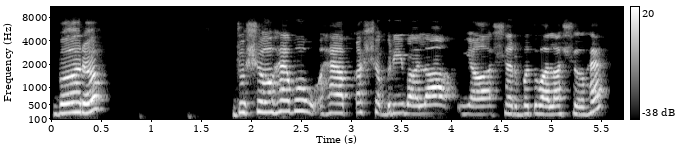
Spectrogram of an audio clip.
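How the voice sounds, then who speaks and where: Woman, Sanskrit chanting teacher; slow, syllable-by-syllable drills in a bright tone. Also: fairly high pitch, steady tone, dull audio. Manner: breaks words into syllables, repeats them slowly, chants verse lines drawn out. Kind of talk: syllable-by-syllable pronunciation lesson.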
